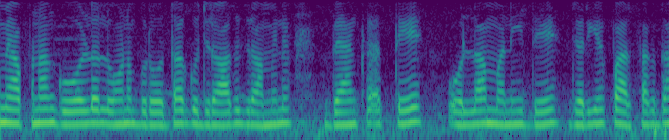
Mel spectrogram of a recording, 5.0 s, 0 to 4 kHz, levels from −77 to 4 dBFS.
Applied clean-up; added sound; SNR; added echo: none; none; none; none.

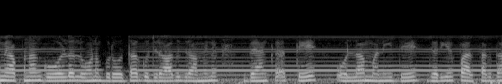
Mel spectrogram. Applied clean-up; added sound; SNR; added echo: none; Wind instrument, woodwind instrument; 8 dB; none.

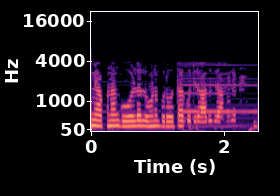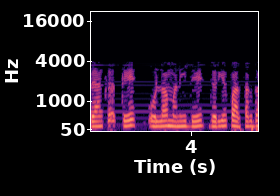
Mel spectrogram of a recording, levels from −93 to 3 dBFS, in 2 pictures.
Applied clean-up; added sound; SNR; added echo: classical method spectral subtraction.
